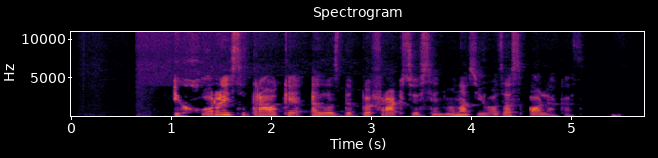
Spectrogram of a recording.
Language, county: Lithuanian, Šiauliai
